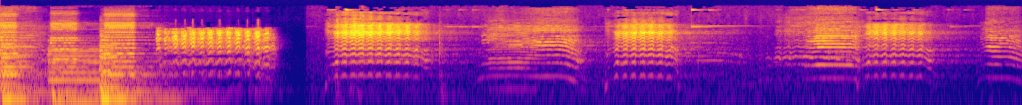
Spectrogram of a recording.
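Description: The song ends on loud final chords and a held, trembling note that cut off a little under three seconds in. Then a sheep bleats about five times, each call wavering and under a second long.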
